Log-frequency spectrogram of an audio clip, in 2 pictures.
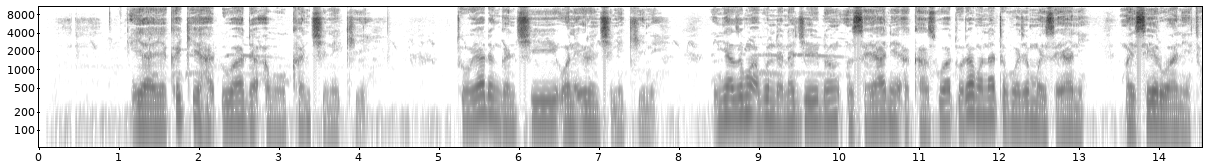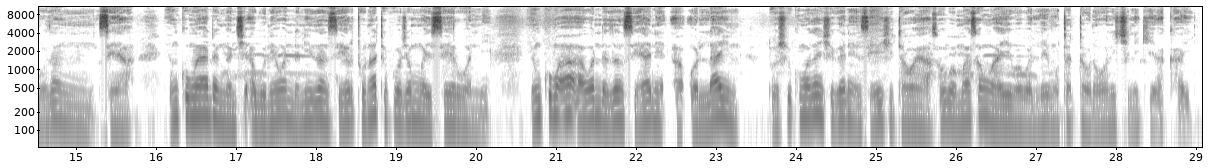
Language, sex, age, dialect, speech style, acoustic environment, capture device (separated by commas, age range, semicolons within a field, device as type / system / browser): Hausa, male, 45-54, Nigeria - Kano, focused, silence, mobile / Linux / Chrome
